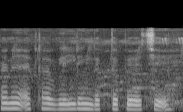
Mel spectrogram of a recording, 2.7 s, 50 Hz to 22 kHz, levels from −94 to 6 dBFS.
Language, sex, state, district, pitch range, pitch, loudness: Bengali, female, Assam, Hailakandi, 165-185 Hz, 170 Hz, -21 LUFS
